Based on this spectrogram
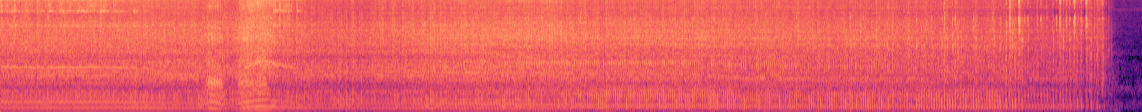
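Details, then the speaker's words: Cheap Homelite string trimmer that wouldn't start, after fuel system work: two-stroke buzz wavers and sags, then stalls once warmer; lean low-speed mixture starving it, fix planned by turning L screw a quarter turn counterclockwise. "so luckily it did start and run however it eventually stalled once the engine got a bit warmer what that's telling me is that the car was not able to supply enough fuel to the engine"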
